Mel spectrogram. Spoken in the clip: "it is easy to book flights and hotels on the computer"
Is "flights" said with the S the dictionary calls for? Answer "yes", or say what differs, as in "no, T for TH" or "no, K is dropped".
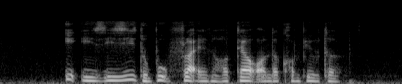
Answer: no, S is dropped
